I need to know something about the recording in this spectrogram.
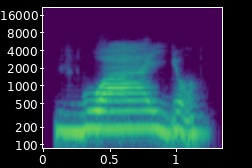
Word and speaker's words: voyons: And the conjugated verb is voyons. Voyons. Be careful how you pronounce that one.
